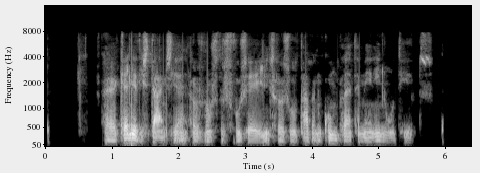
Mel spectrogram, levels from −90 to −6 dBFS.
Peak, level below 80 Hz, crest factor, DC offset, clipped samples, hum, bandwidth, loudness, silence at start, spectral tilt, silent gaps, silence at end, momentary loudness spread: -4 dBFS; -54 dBFS; 22 dB; under 0.1%; under 0.1%; none; 8 kHz; -24 LUFS; 0.5 s; -4.5 dB/octave; 0.66-0.77 s, 5.57-5.61 s; 0.6 s; 13 LU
